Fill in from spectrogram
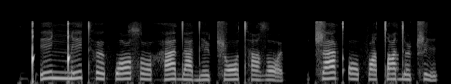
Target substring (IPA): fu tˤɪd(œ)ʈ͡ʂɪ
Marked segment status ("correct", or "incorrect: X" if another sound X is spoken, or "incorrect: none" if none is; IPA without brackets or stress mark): correct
